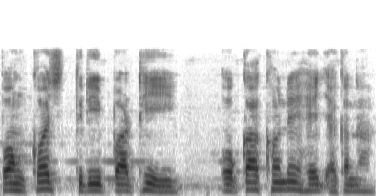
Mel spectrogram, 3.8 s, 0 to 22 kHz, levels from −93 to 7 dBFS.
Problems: background sounds at intervals, background conversations at intervals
